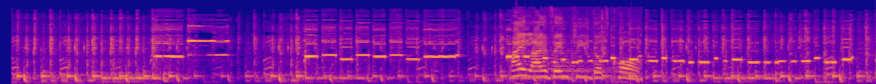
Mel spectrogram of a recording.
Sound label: Igbo Ogene Oja Flute Instrumental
